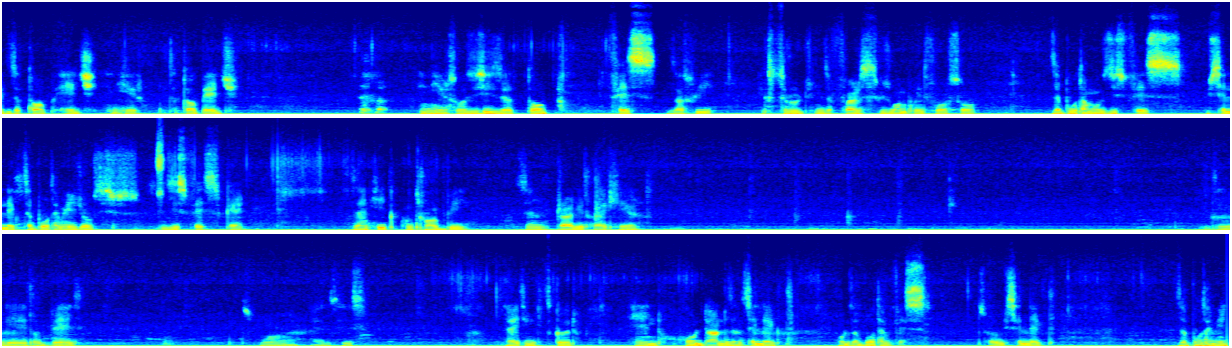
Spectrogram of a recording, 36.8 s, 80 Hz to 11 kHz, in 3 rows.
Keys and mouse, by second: 0.0 click, 1.8 click, 16.1 ctrl+b, 32.9 click, 34.6 click.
